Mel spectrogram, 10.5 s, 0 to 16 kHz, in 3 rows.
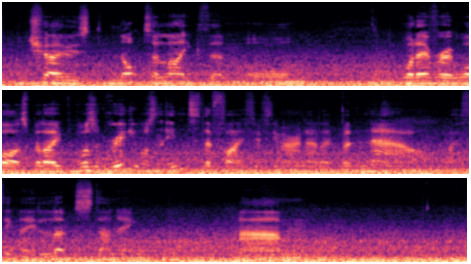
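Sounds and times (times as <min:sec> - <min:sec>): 
V8 Lexus cabin road and engine noise on the M4 motorway: 0:00.0 - 0:10.4
speech: 0:00.3 - 0:02.3, 0:03.0 - 0:09.5.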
